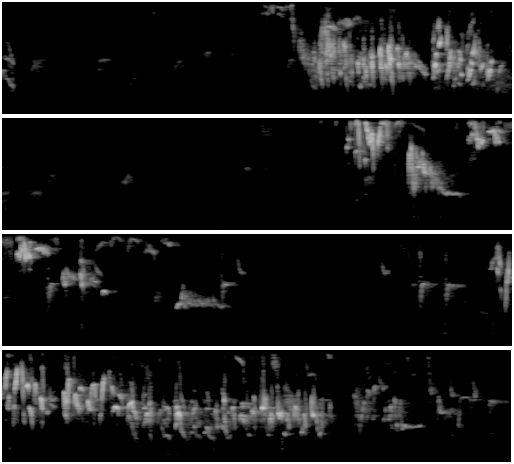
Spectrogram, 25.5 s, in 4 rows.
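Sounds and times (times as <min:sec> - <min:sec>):
European robin singing: 0:03.0 - 0:07.2, 0:10.3 - 0:15.8, 0:17.5 - 0:25.4.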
